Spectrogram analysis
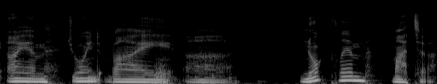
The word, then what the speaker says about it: Norkplim Mattah: but for today I am joined by uh norlem Mata right that's that's pronounced all right that's good so so um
